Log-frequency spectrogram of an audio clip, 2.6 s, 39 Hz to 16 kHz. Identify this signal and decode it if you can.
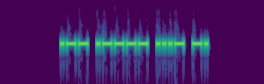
Morse code, heard as a keyed tone, about 39 wpm, 700 Hz. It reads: W1VN
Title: USA Call Signs - 4 Characters - 6x Character Spacing - 40wpm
